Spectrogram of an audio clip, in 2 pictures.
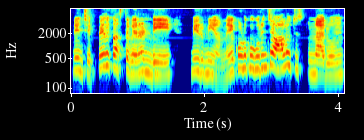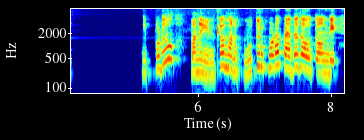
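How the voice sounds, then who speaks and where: A woman's voice: on the high side, animated, moderate pace, a little mellow, close to an everyday voice. A woman voicing a proud young wife who scolds her poor relatives with contempt. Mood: complaining. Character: scornful proud young wife, cold to in-laws.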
